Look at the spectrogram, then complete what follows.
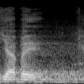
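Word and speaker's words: Yahvé: llave y además éste el término de jehová es una mala interpretación que viene a significar ya literalmente jehová destrucción saben como invocan los satánicos y las misas negras al demonio lo pronuncia no lo invocan con el nombre de jehová ese es el nombre e impreciso o incorrecto pero les decía vamos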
